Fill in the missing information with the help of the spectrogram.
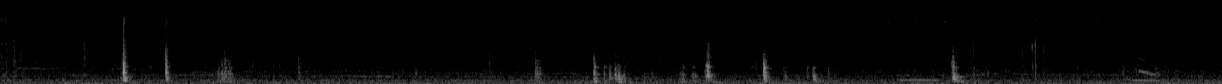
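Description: Irregular hollow knocks and taps against a small wooden boat as a fisherman works a hand line, about ten in all, bunched together in the middle.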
